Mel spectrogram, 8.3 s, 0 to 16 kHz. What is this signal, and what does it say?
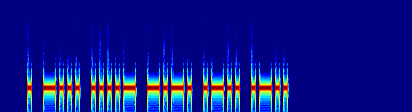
Morse code, heard as a keyed tone, about 16 wpm, 700 Hz. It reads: EB4CLL
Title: DXCC-100 Call Signs - 6 Characters - Repeated 3x - 15wpm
